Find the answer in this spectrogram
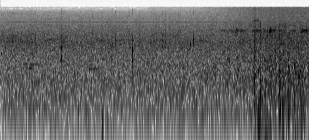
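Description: Faint outdoor lake ambience: a steady soft hiss with a few short, faint chirps scattered through it, and a few soft low knocks near the end.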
